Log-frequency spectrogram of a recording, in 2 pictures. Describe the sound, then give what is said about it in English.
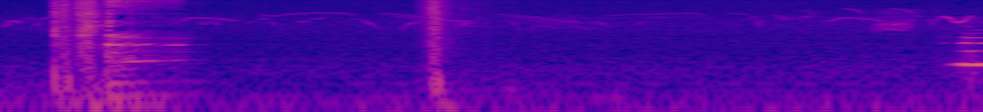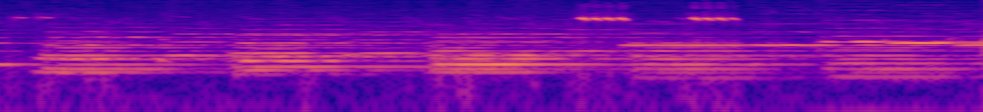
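A big cricket chirps by rubbing its wings together, in short, bright bursts, with a couple of sharp clicks early on, followed by a steadier layer of sustained, musical-sounding tones. No one speaks. “Welcome, chirped a big cricket, rubbing his wings together.”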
